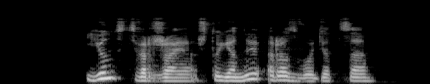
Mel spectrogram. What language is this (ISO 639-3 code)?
bel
